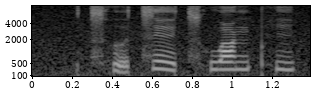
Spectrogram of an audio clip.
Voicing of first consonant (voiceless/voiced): voiceless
